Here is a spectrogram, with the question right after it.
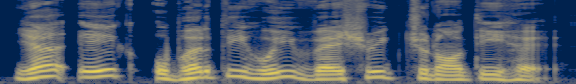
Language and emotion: Hindi, neutral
